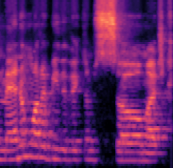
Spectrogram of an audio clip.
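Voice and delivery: ordinary talk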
